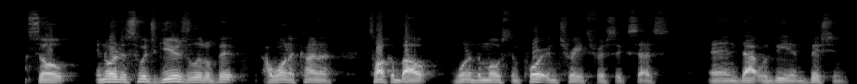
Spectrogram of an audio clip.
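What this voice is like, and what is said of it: Mixed Boston and New York accent. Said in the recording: “Wow, that's the Boston in me... I have a Massachusetts slash Florida slash Brooklyn slash Staten Island accent going on. It might be a little annoying. It might sound like I have a speech impediment.”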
